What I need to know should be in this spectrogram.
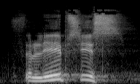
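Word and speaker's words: θλῖψις: 자, 여기 환난이라는 말은 헬라 말은 이제 슬립시스. 이 번데기 발음이에요. 번데기 발음. 여러분 TH 발음. 슬립이라고 할지 들립이라고 해야 될지 그 중간 발음이니까 하여튼 뭐 헬라어 쓸 것도 아니고 우리가 슬립시스 그런 말을 번역했는데 이게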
